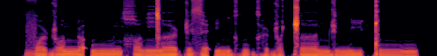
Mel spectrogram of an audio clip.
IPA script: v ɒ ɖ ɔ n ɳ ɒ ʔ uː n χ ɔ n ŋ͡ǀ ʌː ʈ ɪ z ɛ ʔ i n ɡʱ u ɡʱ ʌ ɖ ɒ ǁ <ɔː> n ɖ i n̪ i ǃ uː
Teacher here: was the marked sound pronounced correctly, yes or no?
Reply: no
